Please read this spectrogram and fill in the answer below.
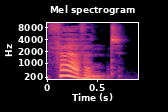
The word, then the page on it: fervent: British English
